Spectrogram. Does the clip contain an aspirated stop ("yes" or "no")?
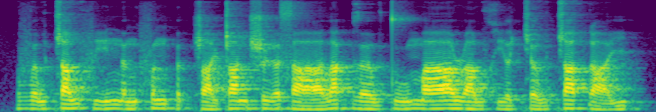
no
